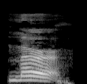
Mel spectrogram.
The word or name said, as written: myrrh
